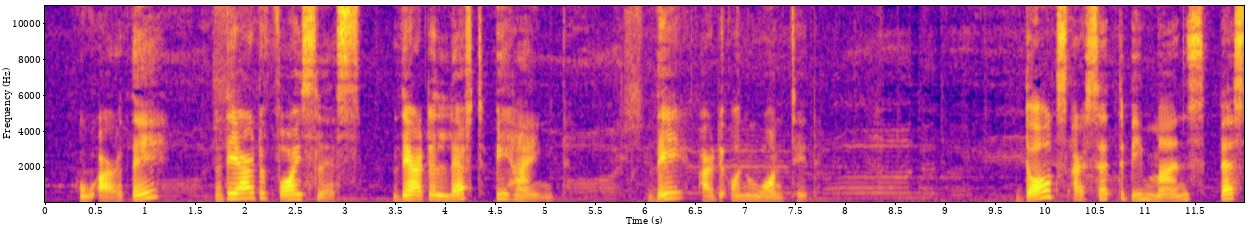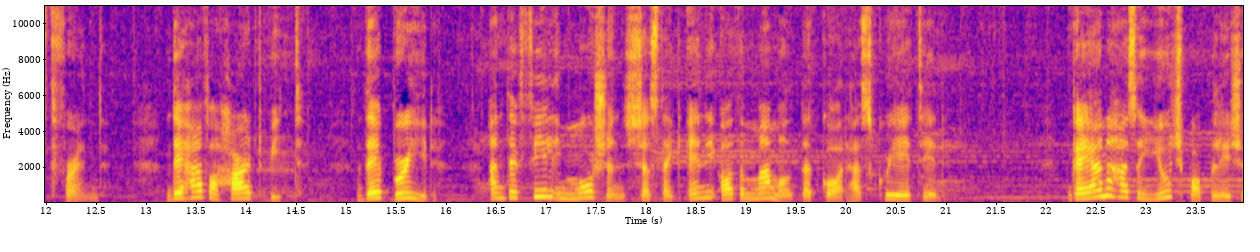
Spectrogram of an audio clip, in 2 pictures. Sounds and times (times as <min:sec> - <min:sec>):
Music: 0:00.0 - 0:23.9
Speech: 0:00.3 - 0:05.1, 0:06.0 - 0:07.8, 0:09.7 - 0:12.6, 0:13.2 - 0:21.0, 0:22.2 - 0:23.9.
